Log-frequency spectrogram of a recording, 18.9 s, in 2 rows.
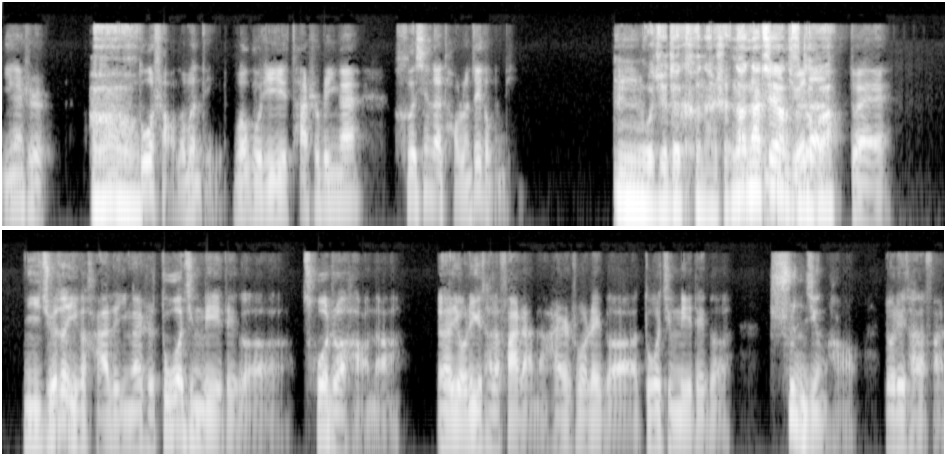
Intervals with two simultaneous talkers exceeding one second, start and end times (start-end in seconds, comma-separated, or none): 7.2-8.4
